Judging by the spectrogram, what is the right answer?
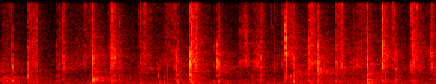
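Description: Playing cards from a board game deck being shuffled and drawn, a close, crisp run of repeated flicking riffs and soft slides with no talk.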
